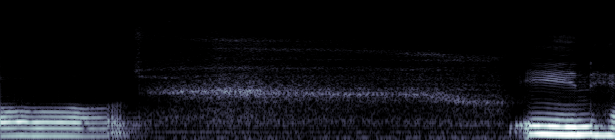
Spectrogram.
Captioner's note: exhaling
